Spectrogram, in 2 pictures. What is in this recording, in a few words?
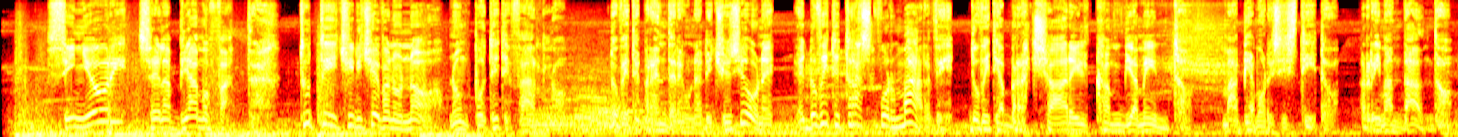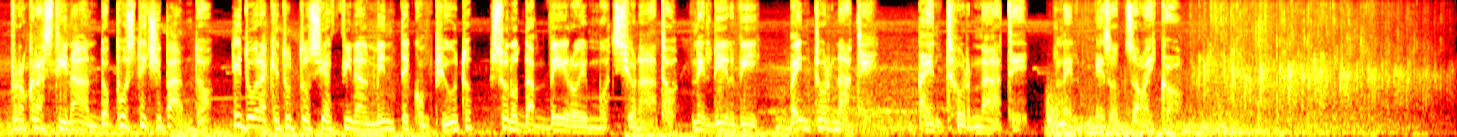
RADIO; LINEA EVOLUTION; campagna rebranding 2025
